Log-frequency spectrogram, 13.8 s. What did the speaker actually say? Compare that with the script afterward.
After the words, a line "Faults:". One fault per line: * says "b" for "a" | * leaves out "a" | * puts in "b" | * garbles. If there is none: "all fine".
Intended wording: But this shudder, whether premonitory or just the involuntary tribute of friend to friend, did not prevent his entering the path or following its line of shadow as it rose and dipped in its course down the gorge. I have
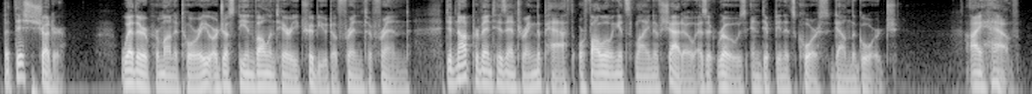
But this shudder, whether premonitory or just the involuntary tribute of friend to friend, did not prevent his entering the path or following its line of shadow as it rose and dipped in its course down the gorge. I have
Faults:
all fine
